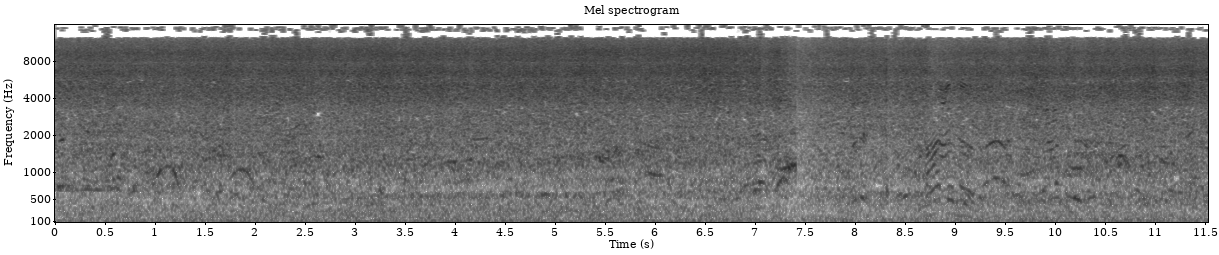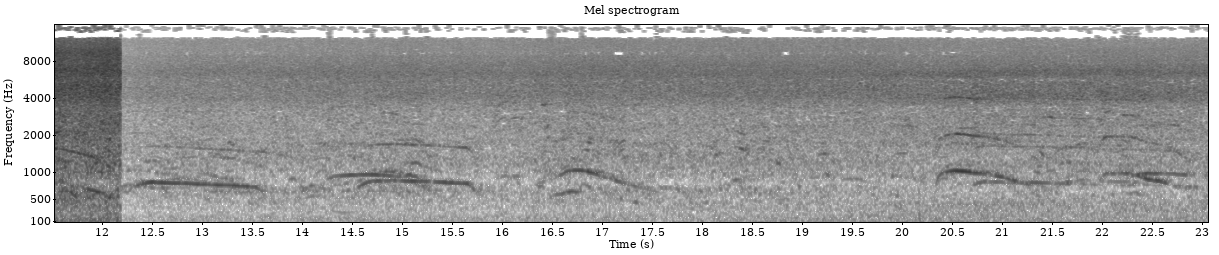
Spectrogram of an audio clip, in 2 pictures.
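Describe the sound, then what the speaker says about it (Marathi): Savdav waterfall pours as a loud, constant roaring rush of water, heavy at first and then softer and farther off, while a crowd of visitors chatters and calls in the background. "शिवाचा सावडा होतो धबधबो आणि इकडची पब्लिक बघा"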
